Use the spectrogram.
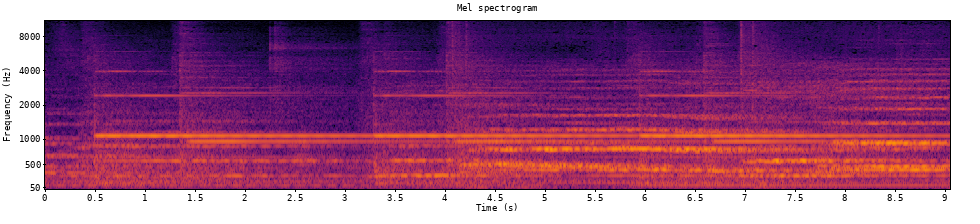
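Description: Large bells at Wells Cathedral ring out in a steady, irregular peal, each strike blooming into a long, shimmering hum that overlaps the next, with no voices.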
